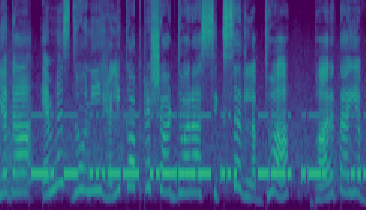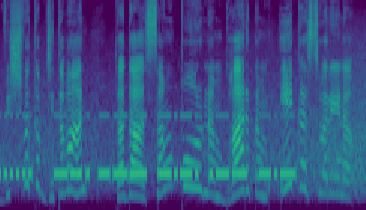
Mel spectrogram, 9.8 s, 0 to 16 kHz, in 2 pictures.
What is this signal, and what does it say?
Morse code, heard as a keyed tone, hand-sent with a bug key, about 29 wpm, 660 Hz, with radio static and speech in Sanskrit. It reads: NT32S GR <HH> GOCWK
